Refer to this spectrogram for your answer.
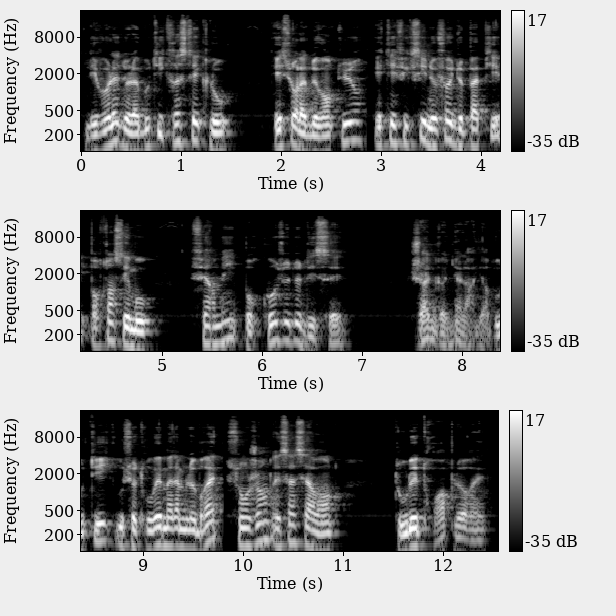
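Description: A man narrating a classic novel aloud in a steady literary reading. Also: mid-range voice, brisk. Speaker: audiobook narrator.

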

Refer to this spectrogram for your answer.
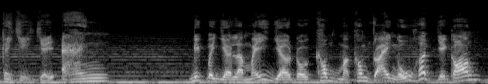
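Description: Gruff irritable father, put on by a man, grumbling scolds. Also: medium pitch, lively intonation, a little fast, faint music behind, pitched above the performer's own voice, lightly acted.

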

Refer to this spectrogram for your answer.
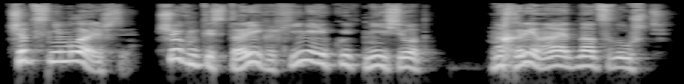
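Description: A man's voice: high-pitched, animated, fast, voice pushed up. Man doing a blunt boorish village man. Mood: gruff. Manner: gruff, blunt.

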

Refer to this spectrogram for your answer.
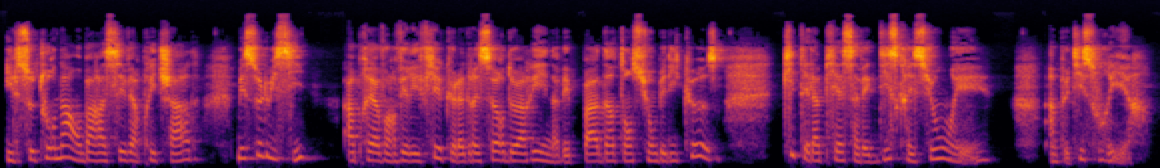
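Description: A woman reading a fan fiction story aloud in a steady narrating voice. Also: lowish voice, moderate pace. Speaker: reader.

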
